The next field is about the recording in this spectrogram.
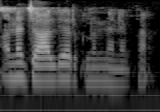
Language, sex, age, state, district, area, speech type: Tamil, female, 18-30, Tamil Nadu, Kallakurichi, rural, spontaneous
